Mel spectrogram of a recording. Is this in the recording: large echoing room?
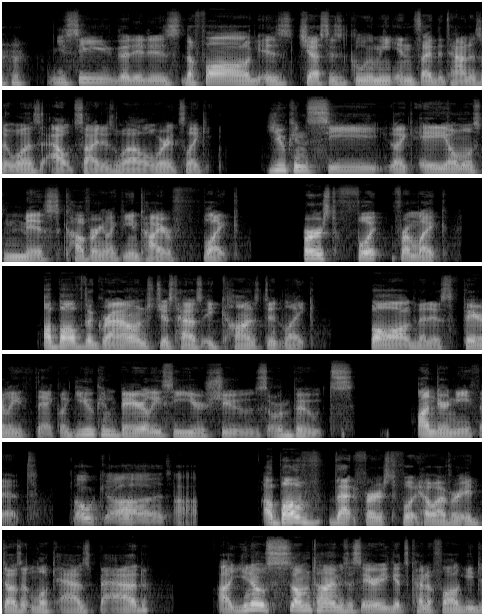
no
